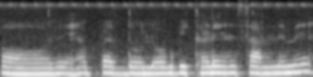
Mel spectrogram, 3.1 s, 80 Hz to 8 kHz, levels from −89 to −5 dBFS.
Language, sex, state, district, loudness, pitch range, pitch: Hindi, female, Uttar Pradesh, Varanasi, -15 LUFS, 185-200 Hz, 190 Hz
